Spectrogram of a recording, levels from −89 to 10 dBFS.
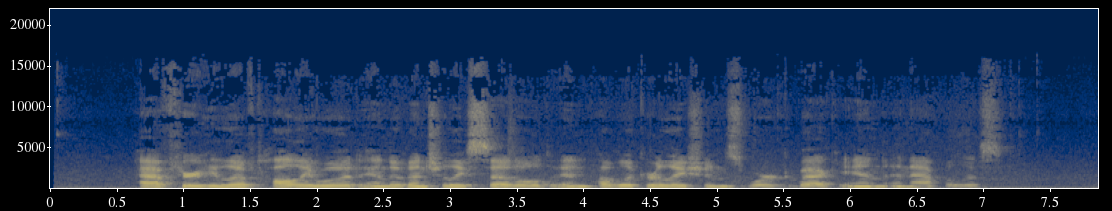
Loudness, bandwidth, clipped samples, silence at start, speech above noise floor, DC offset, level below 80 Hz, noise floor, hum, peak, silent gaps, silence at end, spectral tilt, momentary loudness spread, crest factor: -20 LUFS; 16 kHz; under 0.1%; 0.65 s; 27 dB; under 0.1%; -54 dBFS; -47 dBFS; none; -2 dBFS; none; 0.55 s; -4.5 dB/octave; 9 LU; 18 dB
